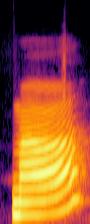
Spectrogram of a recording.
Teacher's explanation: الف حرف مدہ ایک الف کے برابر کھینچیں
